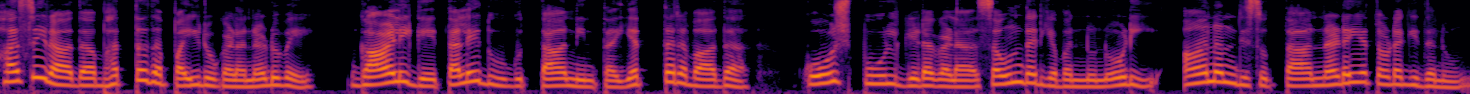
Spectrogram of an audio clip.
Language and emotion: Kannada, neutral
